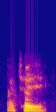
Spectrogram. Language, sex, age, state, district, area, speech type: Punjabi, male, 45-60, Punjab, Fatehgarh Sahib, urban, conversation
